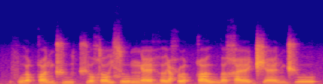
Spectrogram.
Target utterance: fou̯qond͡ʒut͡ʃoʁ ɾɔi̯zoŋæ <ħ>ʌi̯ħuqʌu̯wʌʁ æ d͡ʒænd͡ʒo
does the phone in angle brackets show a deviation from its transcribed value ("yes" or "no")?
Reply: yes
